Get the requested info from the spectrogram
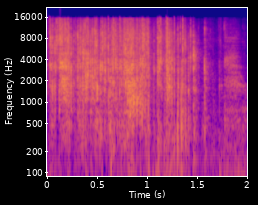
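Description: Foil trading-card pack wrapper being torn open and crinkled by hand, a dense crackling that dies down in the last half second.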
